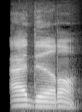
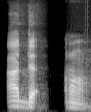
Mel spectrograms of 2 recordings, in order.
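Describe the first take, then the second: First: The d is released with a light bounce. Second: The d is followed by a glottal catch. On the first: The speaker calls it right. "Akan tetapi adra" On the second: The speaker calls it wrong. "Tidak boleh adra"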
